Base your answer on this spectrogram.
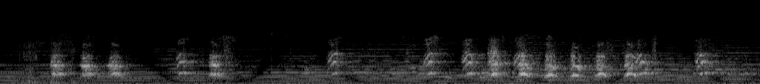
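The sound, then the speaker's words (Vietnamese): A dog chained at a house's porch barks at night, giving many yelping, whimpering barks in bursts: a few spaced ones first, then a quicker run of sharp barks, moderately loud. “Tiếng chó sủa làm cho thằng Nguyên tỉnh giấc.”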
